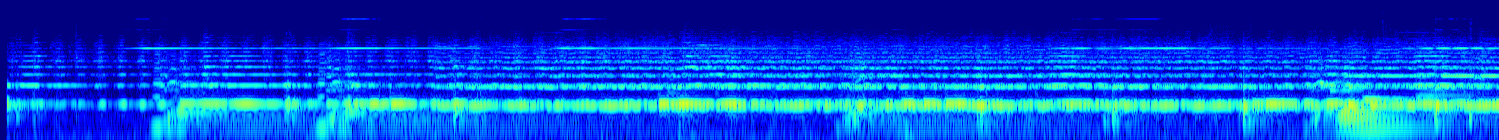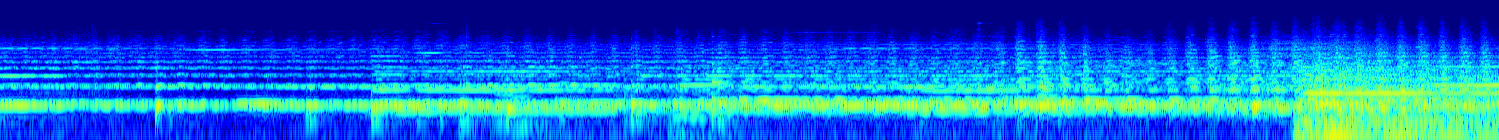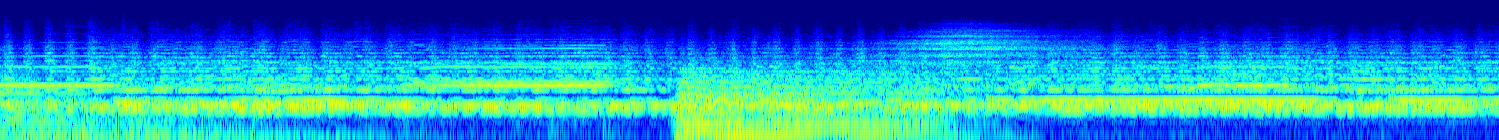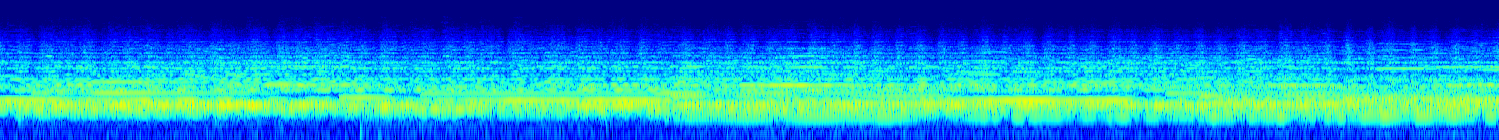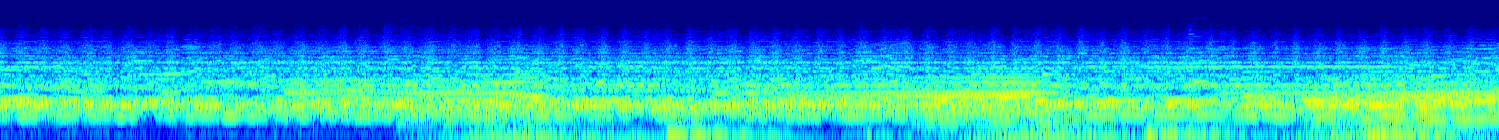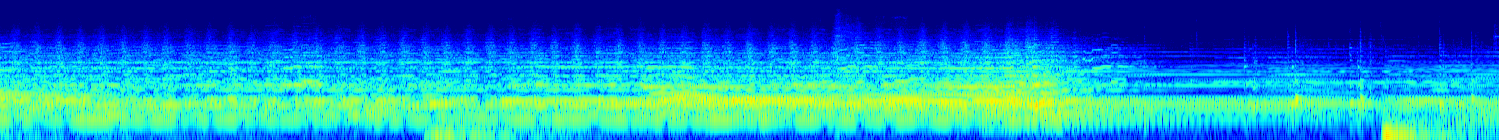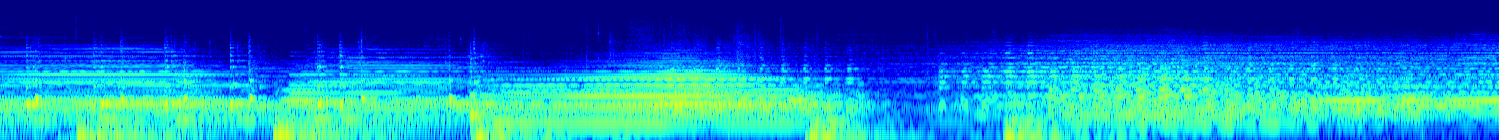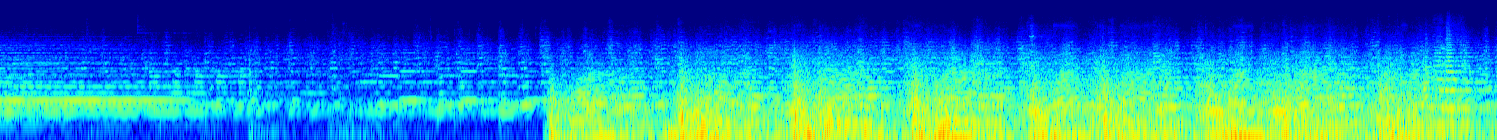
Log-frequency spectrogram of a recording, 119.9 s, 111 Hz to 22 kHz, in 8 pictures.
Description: Cycles Unspoken (1995) orchestra
The work is in four movements, played without pause. The first movement, the largest section of the work, opens with an unceasing rhythmic pulse on a single pitch. The pitch becomes surrounded by mostly diatonic pitches, changing into cross-rhythms, notably two beats over three beats. The clusters of notes evolve into simple repeated melodic patterns. The rhythms and harmonies gradually grow more complex as this movement drives to its climax.
A dense texture is created by gradually adding layers. The texture eventually rises up and thins out to one note, leaving behind the opening pulse for the fourth movement.
A simple cyclic string chorale of four chords subtly accelerates and decelerates over the half-step rocking of the low strings. A gentle melody barely emerges in the english horn. The chorale then softly rises leaving only a simple chord.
